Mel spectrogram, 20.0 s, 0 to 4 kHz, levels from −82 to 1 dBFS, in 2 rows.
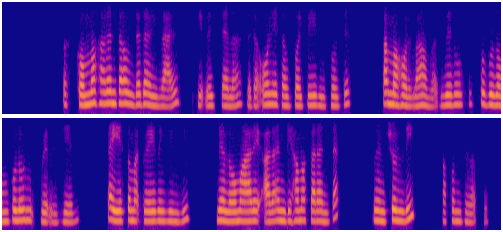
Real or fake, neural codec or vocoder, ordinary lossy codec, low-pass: fake; codec, 16 kHz, 0.2 kbps, FocalCodec; Opus, 16 kbps; 3.6 kHz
